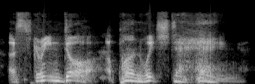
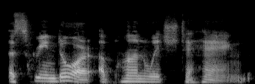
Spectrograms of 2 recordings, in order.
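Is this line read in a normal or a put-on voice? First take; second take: put-on; normal. First: It is read in a put-on character voice. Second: It is read in the speaker's ordinary voice.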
